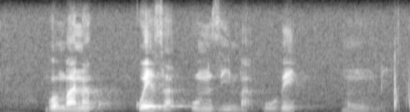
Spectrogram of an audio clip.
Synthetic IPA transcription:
ŋom̩ɓana | k̬wɛza̰um̩zimbʱa̰uɓɛ | muːmbʱi

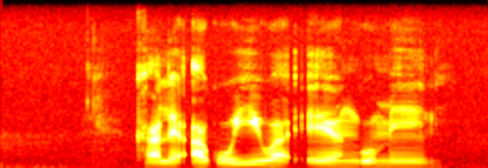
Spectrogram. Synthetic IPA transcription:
kʰalɛʔakʼujiwaɛŋɡɔmeːnḭ

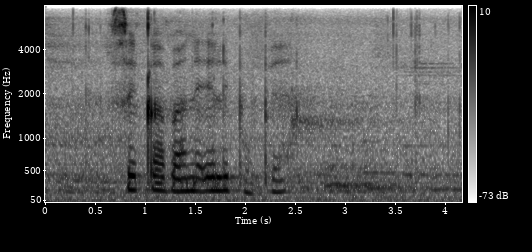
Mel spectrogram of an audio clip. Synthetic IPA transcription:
sɪǃaɓanɛelib̥ʱuːb̥ʱɛ

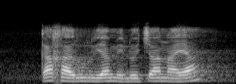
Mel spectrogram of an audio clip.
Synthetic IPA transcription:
kʼaχaɾurijamɪlʊt͡ʃʼanaja

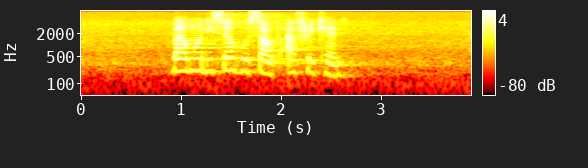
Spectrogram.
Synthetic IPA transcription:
baŋodiseɦʊsawt̪ʰa̰frikʰan

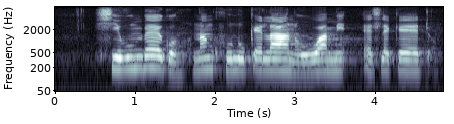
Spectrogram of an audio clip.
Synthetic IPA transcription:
ʃiβumbɛkɔnaŋkʰulukɛlanɔwamiɛ̰ɬɛkɛːtʼɔ

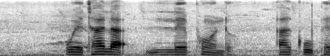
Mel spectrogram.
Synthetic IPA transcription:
wɛtʰala | lɛpʰɔndʱɔ | ak̬ʼupʰɛ

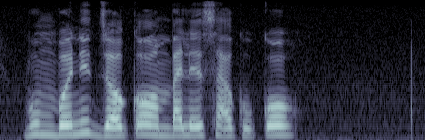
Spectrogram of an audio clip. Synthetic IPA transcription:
βumbonib͡ʐɔkɔmbalɛʂakuko

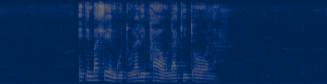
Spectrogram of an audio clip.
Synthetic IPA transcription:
etʼimpʼaɬenik̬ud̥ʱulalipʰawulak̬ʼitʼɔːna

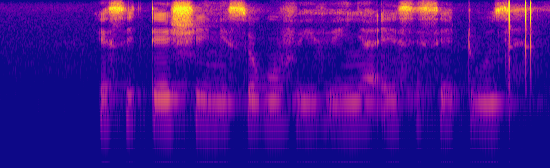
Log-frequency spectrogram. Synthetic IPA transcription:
esitʼeʃinisok̬uviviɲaʔesised̥ʱuːzɛ

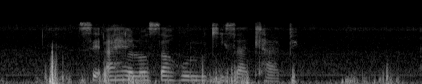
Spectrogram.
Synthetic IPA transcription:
sɪʔaɦɛlɔsahʊlʊkʼisat͡ɬʰaːpʼʰɪ̥

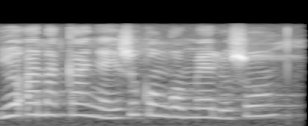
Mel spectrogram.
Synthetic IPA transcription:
jɔʔanakaɲaɦiʂikɔŋɡɔmɛlɔʂɔ

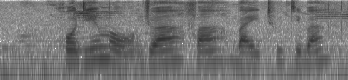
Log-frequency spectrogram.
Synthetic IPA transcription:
ɣʊdimɔd͡ʒwafabaitʰutʼiba

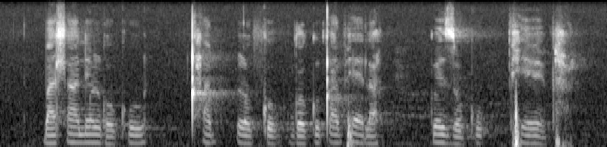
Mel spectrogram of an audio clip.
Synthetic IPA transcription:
ɓaɬalɛ | ŋʱok̬ʼuǃapʰɛla | k̬ʼwɛzok̬ʼu | pʰɛːpʰḁ

